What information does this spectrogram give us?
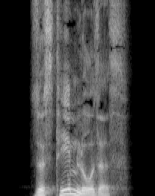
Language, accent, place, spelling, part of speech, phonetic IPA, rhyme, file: German, Germany, Berlin, systemloses, adjective, [zʏsˈteːmˌloːzəs], -eːmloːzəs, De-systemloses.ogg
- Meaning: strong/mixed nominative/accusative neuter singular of systemlos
